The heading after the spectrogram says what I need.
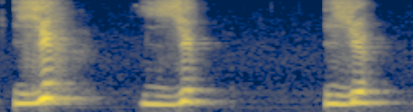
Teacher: But with Y, I can't do the same because it's E краткая, E short. I can't make it long. I can't sing this letter.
